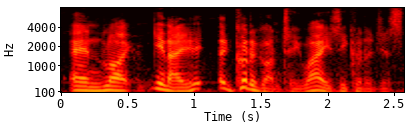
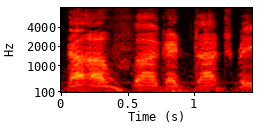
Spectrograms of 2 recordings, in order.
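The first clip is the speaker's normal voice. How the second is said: put-on much higher, snapping drunk voice. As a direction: fend off the hand with a high snap. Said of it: "and he said".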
